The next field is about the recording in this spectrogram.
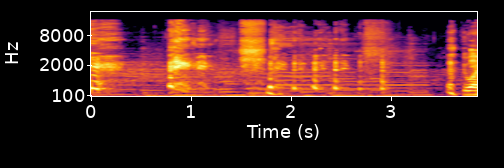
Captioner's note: laugh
